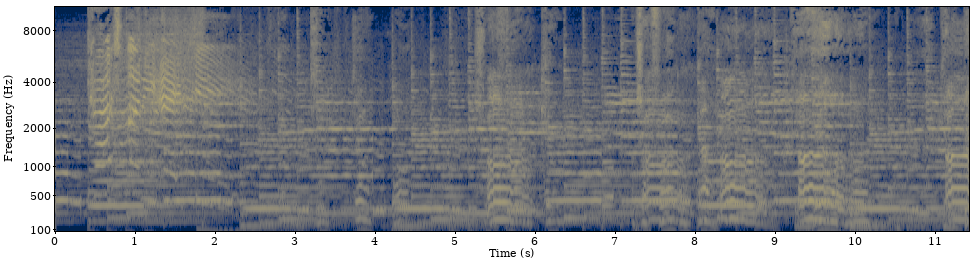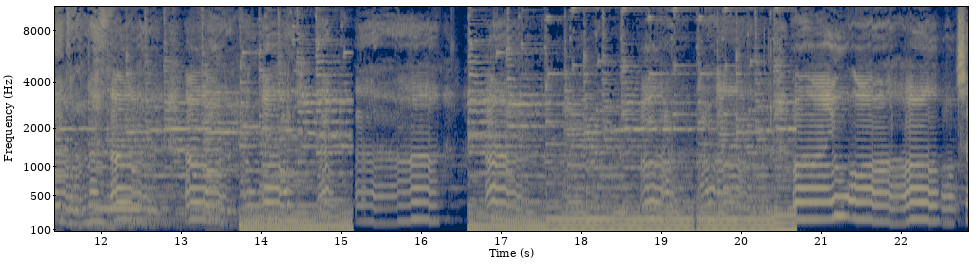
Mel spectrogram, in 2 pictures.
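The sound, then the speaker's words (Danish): A trap music track plays loud, a tinkling bell-like melody looping over beats, then deep booming bass hits come in after a brief drop, with no voices. “her kommer, hvad vi kan nå at høre af …, hvor … altså får besøg af … og …”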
